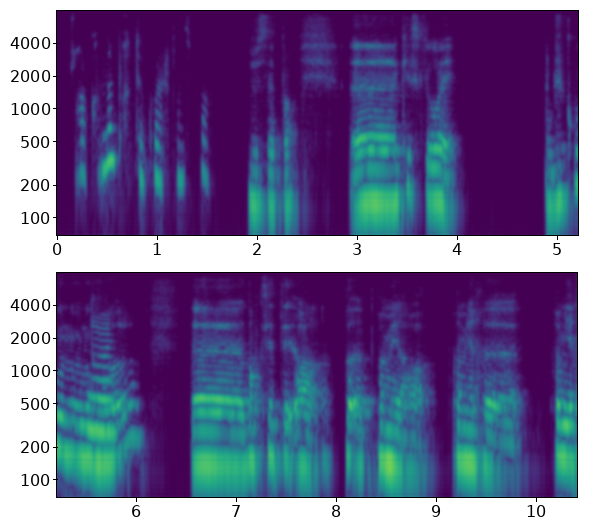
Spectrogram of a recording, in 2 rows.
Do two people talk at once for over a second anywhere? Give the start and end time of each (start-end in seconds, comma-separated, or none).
none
